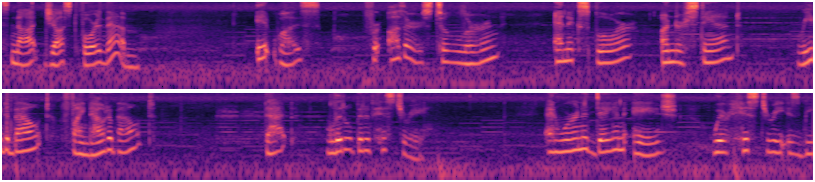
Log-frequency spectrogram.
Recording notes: Walk and Talk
